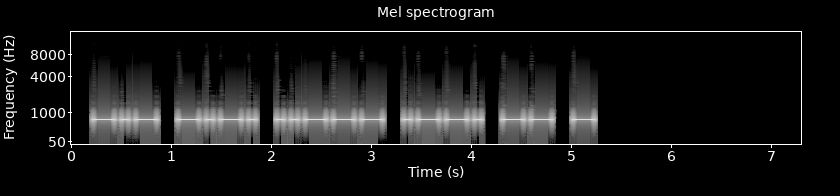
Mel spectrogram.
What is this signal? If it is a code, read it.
Morse code, heard as a keyed tone, about 17 wpm, 700 Hz. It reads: KC2PMT
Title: USA Call Signs - 6 Characters - Repeated 2x - 17wpm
